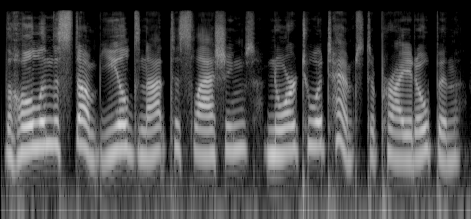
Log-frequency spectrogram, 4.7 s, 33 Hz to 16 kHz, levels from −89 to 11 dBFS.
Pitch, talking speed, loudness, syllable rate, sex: 215 Hz, 205 wpm, -18 LUFS, 4.3 syllables/s, female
